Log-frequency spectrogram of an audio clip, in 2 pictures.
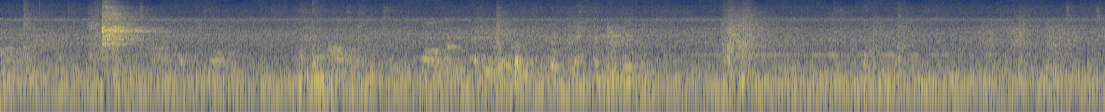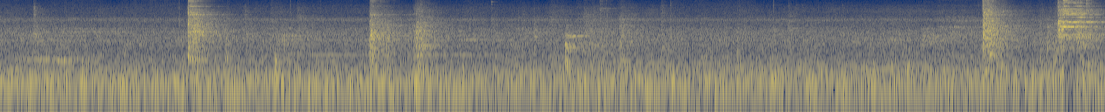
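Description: Gym machines clank with sharp metal knocks.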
